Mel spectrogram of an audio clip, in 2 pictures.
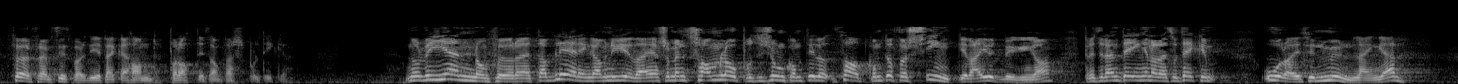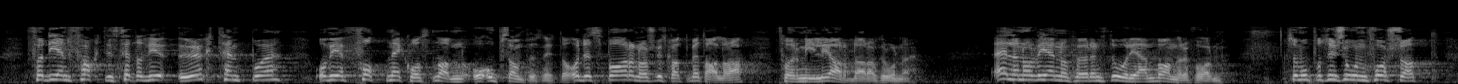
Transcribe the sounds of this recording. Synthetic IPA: føːɾfɾɛmsɪːd̪spɑʈ̪iːəfɛkːæɪhɑnd̪pʰɔɾɑ̰t̪ːɪsɑ̰mfæ̰ʂpʰʊlɪ̰t̪ɪ̰kːə̰n | nɔɾʋɪjɛnːɔmføːɾəɾɛt̪ɑbleːɾɪŋɑʋnyːəʋæɪəʂɔmɛnsɑmləʊpʊsɪʂuːnkʰɔmːt̪ɪlɔsɑːt̪kʰɔmːt̪ɪlɔfɔʂɪŋkəʋæɪʉːt̪̚bʏɡɪŋɑpʰɾɛs̬ɪd̪ɛnt̪̚d̪ɛɾɪŋːənɑʋd̪æɪsɔmt̪ʰɛkːə | ʔuːɾɑɪsɪnmʉnːlɛŋːəɾ | fɔɖiːɛnfɑkt̪ɪsksɛt̪ːɑt̪ʋɪɑøːkt̪ʰːɛmpʊə | ʔɔʋɪhɑɾfɔt̪ːneːkʰɔst̪nɑd̪n̩ɔʊpsɑmfʉnsnʏt̪ːɑɔd̪ɛspɑːɾənɔʂkəskɑt̪ːəbət̪ʰɑːləɾɑfɔɾmɪlɪɑɾd̪ə̰ɾɑ̰ʋkʰɾṵːnə̰ɾ | ʔɛlːəɳɔɾʋɪjɛnːʊmføːɾəɾɛnst̪uːɾjæɳbɑːnəɾɛfɔɾmsɔmʊpʊsɪʂuːnn̩fɔʈʂɑt̪ː

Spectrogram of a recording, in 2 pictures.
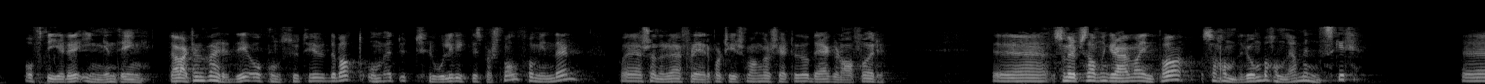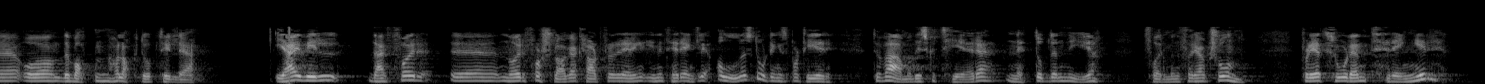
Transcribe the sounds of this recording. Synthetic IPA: ɔft̪əjɪːɖɛɪŋːənt̪ʰɪŋd̪̥ɛhɑɾʋæʈːɛnʋæɾd̪ɪɔkʰʊnst̪ɾʉk̚t̪ʰiːʋd̪ɛbɑt̪ʰːɔmɛt̪ʉt̪ʰɾuːlɪʋɪk̚t̪ɪspœʂmoːlfɔɾmɪnd̪eːl | ɔjæɪʂœnːəɖ̪ɛæɾfleːɾəpɑʈʰiːəʂɔmæɾɑŋɡɑʂeːʈəd̪ɛɔd̪ɛæɾɡlɑːfɔɾ | sɔmɾɛpɾsʰɑt̪nɡɾæmʋɑɾɪnːəpʰɔsɔɦɑnd̪əɖɛʊmbəhɑnd̪lɪŋɑmɛnːəskəɾ | ɔd̪ɛbɑt̪ːn̩ɦɑɾɭɑkt̪ɔpːt̪ʰɪld̪ɛ̰ | jæɪʋɪl | d̪æɾfɔɾ | nɔɾfɔʂɭɑːɡəæɾkʰlɑːʈfɾɑɾɛjeːɾɪŋənɪnʋɪt̪ʰeːɾəɾeːɡəɪʔɑlːəst̪uːʈɪŋəspɑʈʰiːəɾt̪ʰɪlɔʋæːɾəmɛɔd̪ɪskʉt̪ʰeːɾənɛt̪ːɔp̚d̪ɛnːyːə | fɔɾmənfɔɾɛɑkʂuːn | fɔɖiːjæɪt̪ʰɾuːɖɛnt̪ʰɾɛŋːəɾ

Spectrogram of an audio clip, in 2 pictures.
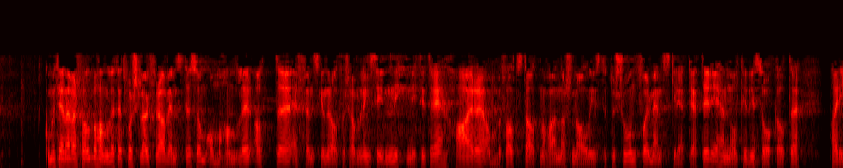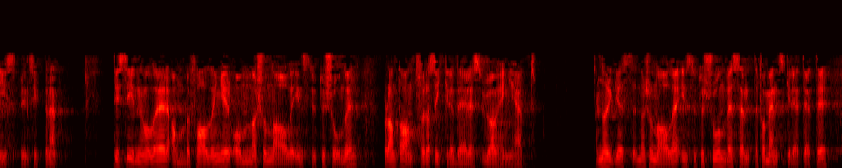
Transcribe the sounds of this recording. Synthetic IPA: kʰʊmɪt̪ʰeːənɑɪʋæʈ̪fɑlbəɦɑnd̪lət̪ɛt̪fɔʂɭɑːɡfɾɑʋɛnst̪ɾəsɔmʔɔ̰mɦɑnd̪ləɾɑt̪ɛ̰fɛnsɡɛnəɾɑːlfɔʂɑmlɪŋsiːd̪n̩ːɪt̪ːn̩nɪt̪ːɪt̪ʰɾeːhɑɾɑ̰mbəfɑːlt̪st̪ɑːt̪n̩ɔɦɑːɛnːɑʂʊnɑːlɪnst̪ɪt̪ʉʂuːnfɔɾmɛnəskəɾɛt̪ːɪheːt̪əɾɪɦɛnːəhɔlt̪ʰɪld̪ɪsoːkɑlt̪əpʰɑɾiːspʰɾɪnsɪpːənə | d̪ɪsːəɪnːəhɔlːəɾɑ̰mbəfɑːlɪŋəɾɔmnɑʂʊnɑːləɪnst̪ɪt̪ʉʂuːnəɾblɑnt̪ɑːnət̪fɔɾɔsɪkɾəd̪eːɾəsʉɑːʋhɛŋːɪheːt̪ | nɔɾɡəsnɑʂʊnɑːləʔɪnst̪ɪt̪ʉʂuːnʋɛsɛnt̪əfɔɾmɛnːəskəɾɛt̪ːɪheːt̪əɾ

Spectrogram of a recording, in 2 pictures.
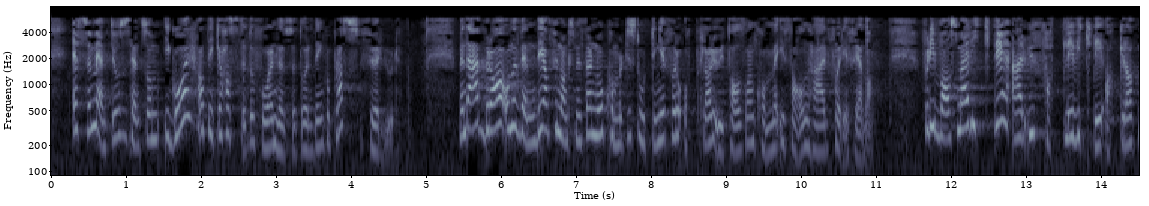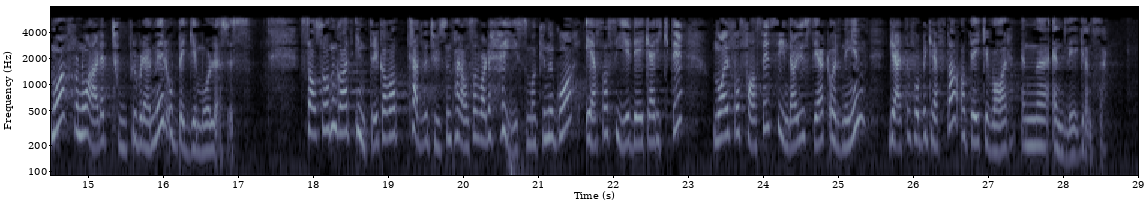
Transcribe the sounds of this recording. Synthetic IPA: ɛsʋɛmeːnt̪əjʊsɔsɛnt̪sɔmɪɡoːɾɑt̪̚d̪ɛɪkːəhɑst̪ət̪ɔfoːɛnlœnsœʉt̪ɔɾd̪nɪŋpɔpʰlɑsføːɾjʉ̰ːl | mɛnd̪ɛæɾbɾɑːɔnœd̪ʋɛnd̪ɪɑt̪fɪnɑŋsmɪnɪst̪əɾɳɳːoːkʰɔmːəʈɪlst̪uːʈɪŋːəfɔɾɔʔɔpkʰlɑːɾəʉːt̪ʰɑːləsnhɑnkʰɔmːɛʔɪsɑ̰ːlənɦæːɾfɔɾɪ̰ə̰fɾḛːd̪ɑ̰ː | fɔɖiːʋɑːsɔmæɾːɪkt̪ɪæɾʉfɑt̪ːəlɪʋɪkt̪ɪʔɑkːʉɾɑt̪noːfɔɳoːæɖɛt̪ʰuːpʰɾʊbleːməɾɔbɛɡːəmoːlːø̰ːsə̰s | st̪ɑːt̪sɾoːd̪n̩ɡɑːɛt̪ɪnt̪ɾʏkːɑʋɑt̪ʰːɾɛd̪ʋət̪ʰʉːsənpʰæɾɑnsɑʋɑɖɛhœʏəst̪əmɑnkʰʉnːəɡoːeːsɑsiːəɖɛɪkːəæɾɪkt̪ɪ | noːhɑɾʋɪfɔt̪ːfɑːsɪt̪siːnd̪ɛhɑɾjʉst̪eːʈɔɾd̪nɪŋənɡɾæɪt̪lfoːbəkʰɾɛft̪ɑʔɑt̪̚d̪ɛɪkːəʋɑɾɛnʔɛ̰ːnlɪɡɾɛ̰nsə

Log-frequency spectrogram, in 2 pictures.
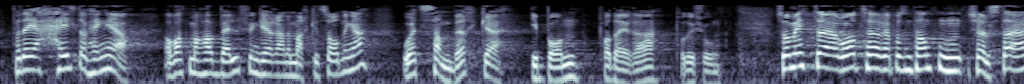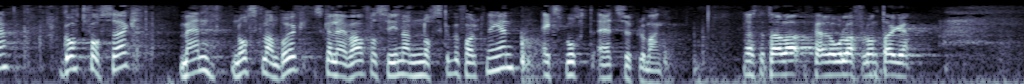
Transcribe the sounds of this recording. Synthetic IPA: fɔʁd̪ɛɪæhæɪlt̪ɑːʋhɛŋːɪɑɑʋɑt̪mɑnɦɑʁʋɛlfʉŋɡeːʁɑnəmɑʁkəd̪sɔʁd̪nɪŋɑʁɔɛt̪sɑmʋæʁkə | ɪbɔnfɔʁd̪æɪʁəpʰʁʊd̪ʉkʃṵːnn̩sɔmɪt̪ʁoːd̪ʁɛpʁəsnt̪ʰɑnt̪n̩ʃølst̪ɑɛʁɡɔt̪ːfɔʁsøːɡmɛnnɔʁsklɑnbʁʉːkskɑlːeːʋɑɔfɔʁsyːnɑd̪ɛnːɔʁskəbəfɔlknɪŋənʔɛkspɔʁt̪ɛt̪sʉpləmɑ̰ŋː | nɛst̪ət̪ʰɑːləpʰeːʁəʊlɑflʊnt̪ɑɡə

